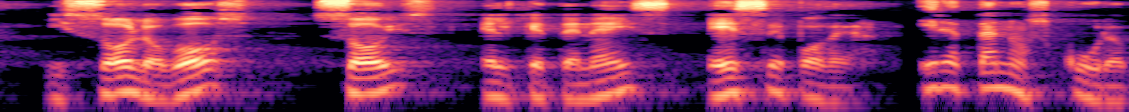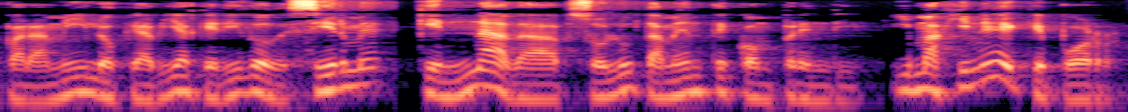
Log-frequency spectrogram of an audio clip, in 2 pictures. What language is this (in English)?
Spanish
